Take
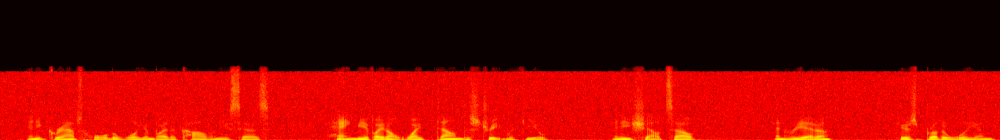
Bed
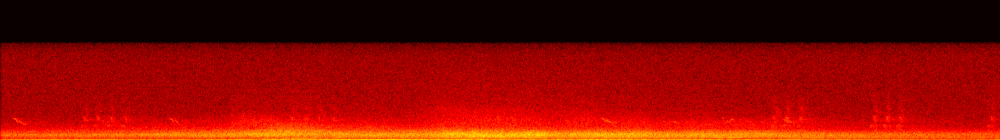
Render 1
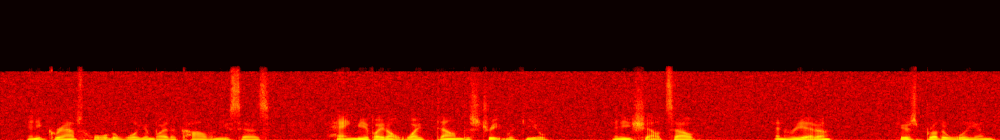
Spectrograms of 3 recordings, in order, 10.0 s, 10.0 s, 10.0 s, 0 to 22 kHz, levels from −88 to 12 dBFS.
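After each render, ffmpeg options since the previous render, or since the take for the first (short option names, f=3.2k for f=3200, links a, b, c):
-af "afftdn=nr=8:nf=-40"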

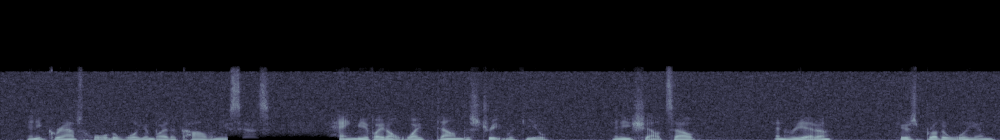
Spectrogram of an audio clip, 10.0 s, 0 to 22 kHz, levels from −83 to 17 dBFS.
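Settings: -filter_complex "[0:a]asettb=1/sr,asplit=3[a][b][c];[a]atrim=end=2.274[d];[b]atrim=start=2.27:end=3.4,asetpts=PTS-STARTPTS,afade=t=in:d=0.004:c=qsin,afade=t=out:st=1.126:d=0.004:c=qsin,highpass=f=1.2k:w=0.5412,highpass=f=1.2k:w=1.3066[e];[c]atrim=start=3.396[f];[d][e]acrossfade=d=0.004:c1=hsin:c2=qsin[g];[g][f]acrossfade=d=0.004:c1=qsin:c2=hsin"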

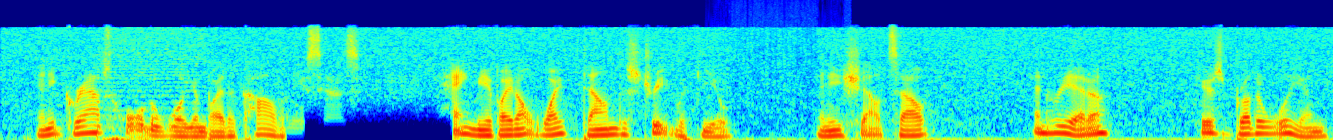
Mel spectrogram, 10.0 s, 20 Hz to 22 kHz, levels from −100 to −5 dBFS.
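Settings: -filter_complex "[0:a]asettb=1/sr,asplit=3[a][b][c];[a]atrim=end=0.724[d];[b]atrim=start=0.72:end=1.54,asetpts=PTS-STARTPTS,afade=t=in:d=0.004:c=qsin,afade=t=out:st=0.816:d=0.004:c=qsin,aecho=1:1:3.5:0.93,atrim=end_sample=36162[e];[c]atrim=start=1.536[f];[d][e]acrossfade=d=0.004:c1=hsin:c2=qsin[g];[g][f]acrossfade=d=0.004:c1=qsin:c2=hsin,asplit=3[h][i][j];[h]afade=t=out:st=2.12:d=0.02[k];[i]highpass=f=510:w=0.5412,highpass=f=510:w=1.3066,afade=t=in:st=2.12:d=0.02,afade=t=out:st=2.66:d=0.02[l];[j]afade=t=in:st=2.66:d=0.02[m];[k][l][m]amix=inputs=3:normalize=0,asettb=1/sr,asplit=3[n][o][p];[n]atrim=end=5.284[q];[o]atrim=start=5.28:end=6.38,asetpts=PTS-STARTPTS,afade=t=in:d=0.004:c=qsin,afade=t=out:st=1.096:d=0.004:c=qsin,aeval=exprs='sgn(val(0))*max(abs(val(0))-0.00266,0)':c=same[r];[p]atrim=start=6.376[s];[q][r]acrossfade=d=0.004:c1=hsin:c2=qsin[t];[t][s]acrossfade=d=0.004:c1=qsin:c2=hsin"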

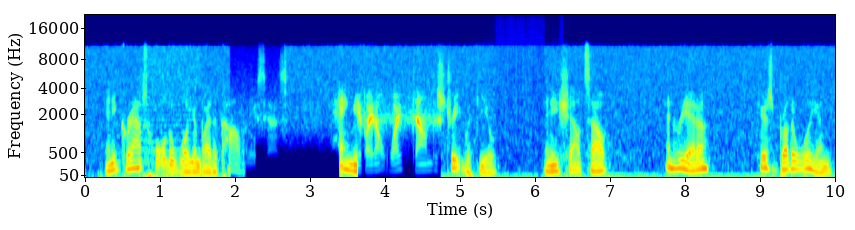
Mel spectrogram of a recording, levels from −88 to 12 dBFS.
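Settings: -filter_complex "[0:a]asettb=1/sr,asplit=3[a][b][c];[a]atrim=end=1.934[d];[b]atrim=start=1.93:end=2.66,asetpts=PTS-STARTPTS,afade=t=in:d=0.004:c=qsin,afade=t=out:st=0.726:d=0.004:c=qsin,bandpass=f=1.7k:t=q:w=1.1[e];[c]atrim=start=2.656[f];[d][e]acrossfade=d=0.004:c1=hsin:c2=qsin[g];[g][f]acrossfade=d=0.004:c1=qsin:c2=hsin,asettb=1/sr,asplit=3[h][i][j];[h]atrim=end=3.634[k];[i]atrim=start=3.63:end=4.75,asetpts=PTS-STARTPTS,afade=t=in:d=0.004:c=qsin,afade=t=out:st=1.116:d=0.004:c=qsin,highpass=f=1.7k:t=q:w=6.2[l];[j]atrim=start=4.746[m];[k][l]acrossfade=d=0.004:c1=hsin:c2=qsin[n];[n][m]acrossfade=d=0.004:c1=qsin:c2=hsin"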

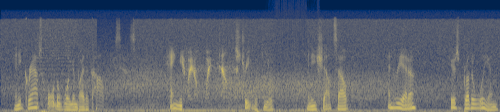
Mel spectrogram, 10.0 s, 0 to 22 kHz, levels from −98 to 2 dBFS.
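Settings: -filter_complex "[1:a]volume=-13dB[a];[0:a][a]amix=inputs=2:normalize=0"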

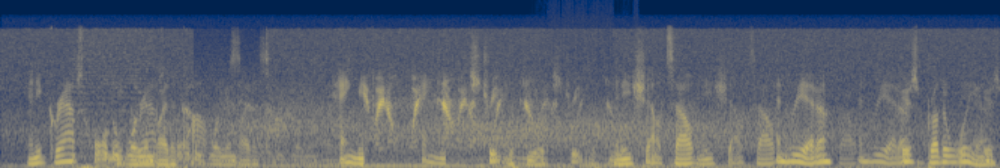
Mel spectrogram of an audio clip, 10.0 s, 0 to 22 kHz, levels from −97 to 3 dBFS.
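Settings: -filter_complex "[0:a]asplit=2[a][b];[b]adelay=819,lowpass=f=2.9k:p=1,volume=-7dB,asplit=2[c][d];[d]adelay=819,lowpass=f=2.9k:p=1,volume=0.3,asplit=2[e][f];[f]adelay=819,lowpass=f=2.9k:p=1,volume=0.3,asplit=2[g][h];[h]adelay=819,lowpass=f=2.9k:p=1,volume=0.3[i];[a][c][e][g][i]amix=inputs=5:normalize=0"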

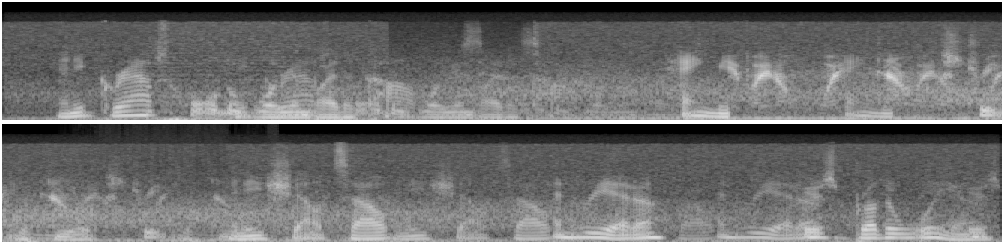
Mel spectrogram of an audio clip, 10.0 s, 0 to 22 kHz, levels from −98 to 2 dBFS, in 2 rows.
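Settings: -af "volume=3dB,alimiter=limit=-3dB:level=0:latency=1"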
